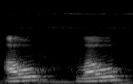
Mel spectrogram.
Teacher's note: ஔ, வௌ என அவுகார எழுத்து தனித்து வரும் இடங்களில் தனக்குரிய 2 மாத்திரை அளவு முழுமையாக ஒழிக்கிறது.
